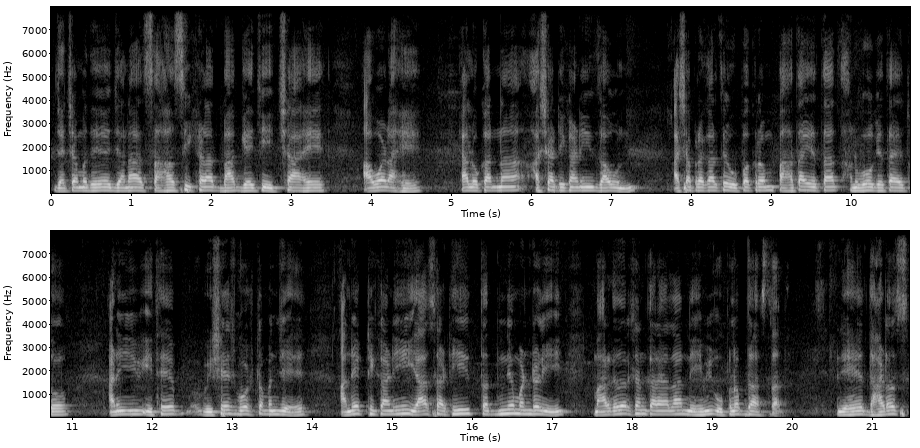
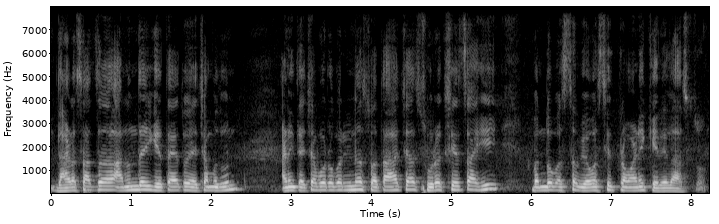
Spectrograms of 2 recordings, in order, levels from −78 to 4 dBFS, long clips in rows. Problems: constant background noise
